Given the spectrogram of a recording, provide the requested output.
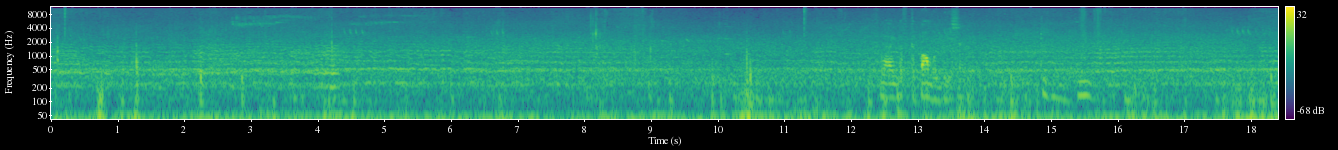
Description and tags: Bees around flowers
a lot of bees buzzing in a garden in mallorca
